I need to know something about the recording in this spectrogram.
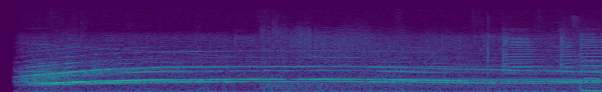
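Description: Air-raid siren wail opening a song: it starts suddenly, rises over the first second, then holds and sags slowly. A deep bass hit comes in near the end as the beat starts.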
